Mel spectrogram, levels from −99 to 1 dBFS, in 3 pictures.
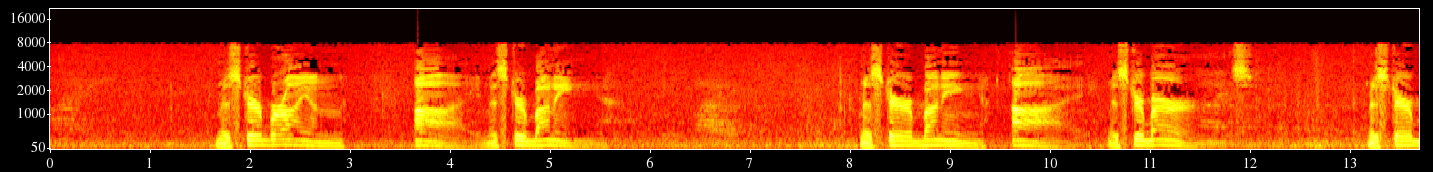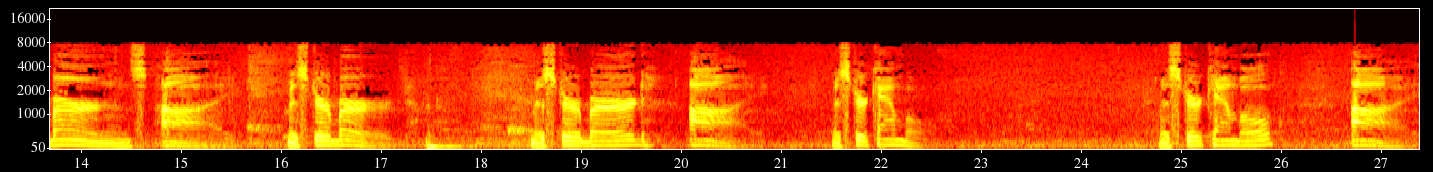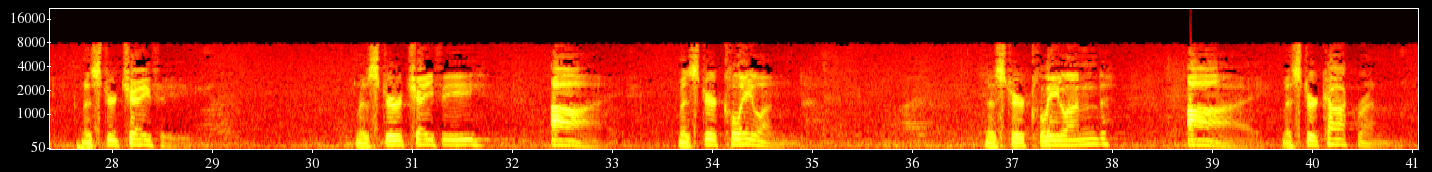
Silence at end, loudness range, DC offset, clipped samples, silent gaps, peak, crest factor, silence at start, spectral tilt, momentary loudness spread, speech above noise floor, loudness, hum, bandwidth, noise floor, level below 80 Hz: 0 s; 4 LU; under 0.1%; under 0.1%; none; 0 dBFS; 20 dB; 0 s; -2.5 dB/octave; 23 LU; 25 dB; -17 LUFS; none; 8 kHz; -42 dBFS; -44 dBFS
